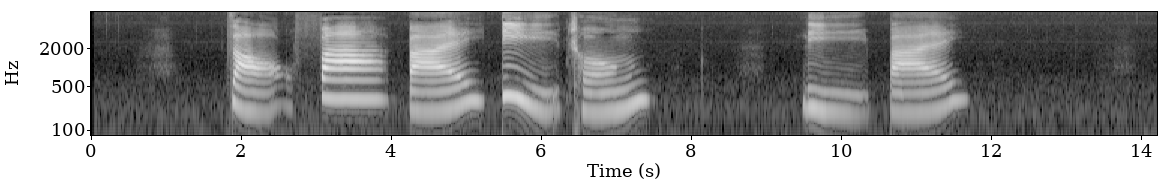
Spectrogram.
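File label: Speech Contest Zaofabaidicheng slow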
